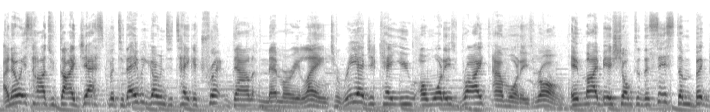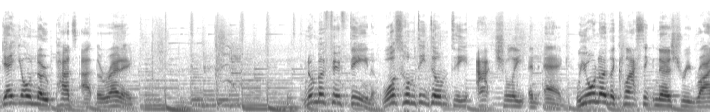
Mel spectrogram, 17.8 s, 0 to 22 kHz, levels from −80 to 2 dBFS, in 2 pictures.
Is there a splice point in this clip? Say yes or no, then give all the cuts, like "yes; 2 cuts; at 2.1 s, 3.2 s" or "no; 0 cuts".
no; 0 cuts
